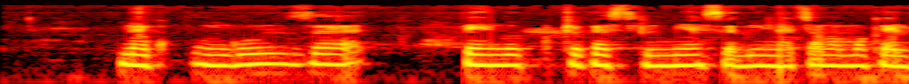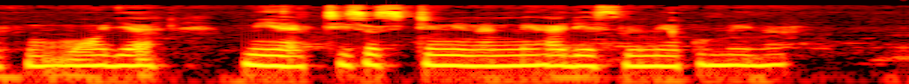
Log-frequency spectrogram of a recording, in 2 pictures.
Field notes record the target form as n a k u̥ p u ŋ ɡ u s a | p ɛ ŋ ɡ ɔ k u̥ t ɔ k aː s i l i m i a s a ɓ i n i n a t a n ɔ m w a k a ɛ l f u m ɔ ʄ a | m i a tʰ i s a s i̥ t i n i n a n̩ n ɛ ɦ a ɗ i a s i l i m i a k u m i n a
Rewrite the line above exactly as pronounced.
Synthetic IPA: n a k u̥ p u ŋ ɡ u z a | p ɛ ŋ ɡ ɔ k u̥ t ɔ k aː s i l i m i a s a ɓ i n i n a t a n ɔ m w a k a ɛ l f u m ɔ ʄ a | m i a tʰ i s a s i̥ t i n i n a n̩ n ɛ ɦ a ɗ i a s i l i m i a k u m i n a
